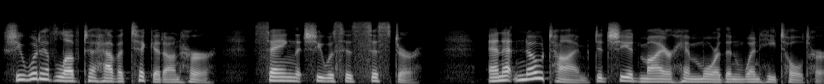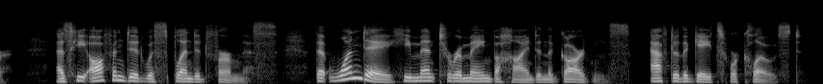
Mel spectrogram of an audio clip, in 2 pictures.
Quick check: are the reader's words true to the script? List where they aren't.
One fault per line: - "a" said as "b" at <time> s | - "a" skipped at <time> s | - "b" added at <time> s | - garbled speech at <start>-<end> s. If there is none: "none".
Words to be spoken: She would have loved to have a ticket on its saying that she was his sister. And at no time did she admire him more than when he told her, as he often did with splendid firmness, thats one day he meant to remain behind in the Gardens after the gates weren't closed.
- "its" said as "her" at 1.8 s
- "thats" said as "that" at 11.4 s
- "weren't" said as "were" at 15.5 s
